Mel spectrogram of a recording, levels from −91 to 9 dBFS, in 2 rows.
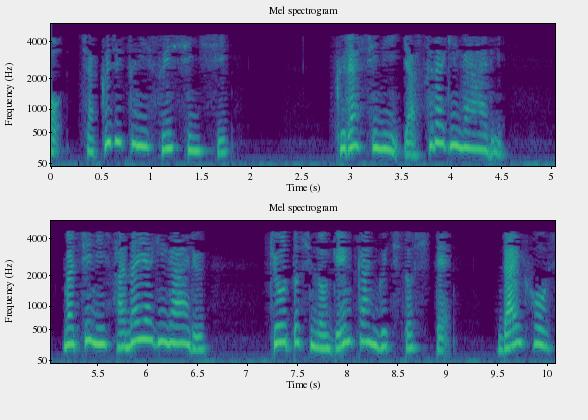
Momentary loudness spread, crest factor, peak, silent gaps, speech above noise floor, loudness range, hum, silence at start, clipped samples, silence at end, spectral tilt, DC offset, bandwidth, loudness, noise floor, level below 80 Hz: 12 LU; 18 dB; -10 dBFS; none; 29 dB; 3 LU; none; 0 s; under 0.1%; 0.05 s; -9 dB/octave; under 0.1%; 4.8 kHz; -26 LUFS; -54 dBFS; -56 dBFS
